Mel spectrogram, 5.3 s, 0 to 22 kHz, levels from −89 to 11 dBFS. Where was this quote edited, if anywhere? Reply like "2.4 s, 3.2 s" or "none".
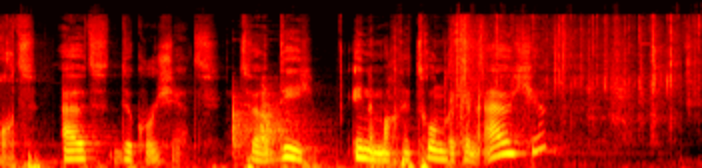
1.7 s, 3.4 s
